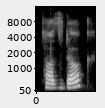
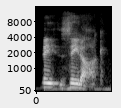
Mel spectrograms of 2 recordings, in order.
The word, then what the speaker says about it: Zadok: For the priests of the sons of Tazok, how do you say that, Doug? Tazdok? Zadok, yeah. Zadok, okay, who are set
